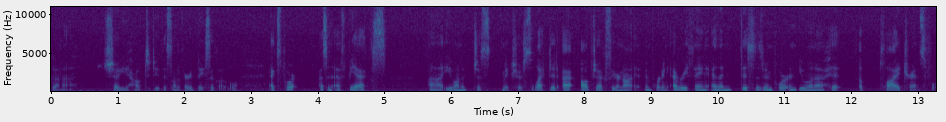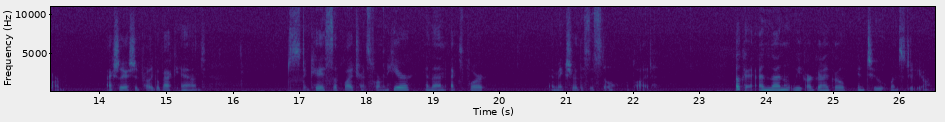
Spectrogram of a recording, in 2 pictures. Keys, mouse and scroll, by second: 15.8 ctrl+a, 18.2-20.4 drag.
